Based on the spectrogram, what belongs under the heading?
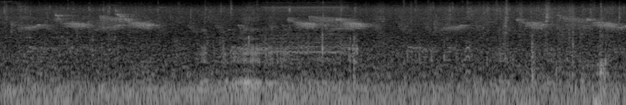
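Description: Repeated short, high chirping bird calls every second or so over a steady low outdoor rumble, with a brief lower animal sound about three seconds in.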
